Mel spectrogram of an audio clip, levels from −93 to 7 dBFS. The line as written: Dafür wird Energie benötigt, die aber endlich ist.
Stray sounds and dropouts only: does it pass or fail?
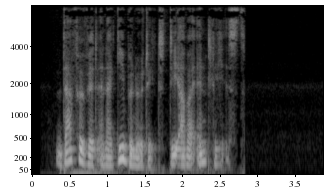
pass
